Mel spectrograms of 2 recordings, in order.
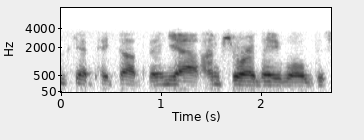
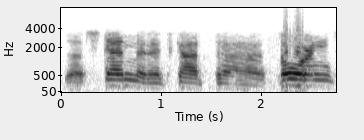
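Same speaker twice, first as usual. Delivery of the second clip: put-on higher old-man voice groping for a word; old man can't recall the flower's name, higher hesitant voice; forgetful old man; 7 semitones higher than usual. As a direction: fumble for the word like a muddled old guy. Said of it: "And he says".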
